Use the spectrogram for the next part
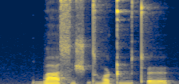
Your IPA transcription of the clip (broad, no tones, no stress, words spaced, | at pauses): ba sɛ̤ʃdʱɔ ʈo̤tʼø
